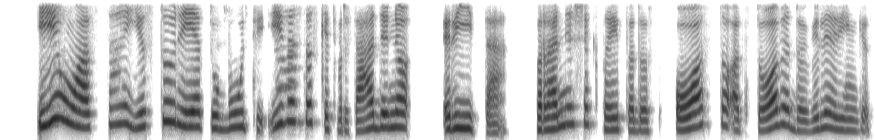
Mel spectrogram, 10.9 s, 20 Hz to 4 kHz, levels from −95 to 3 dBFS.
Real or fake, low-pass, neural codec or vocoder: real; 3.6 kHz; none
